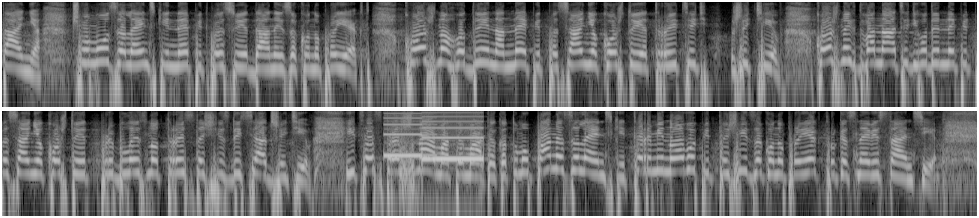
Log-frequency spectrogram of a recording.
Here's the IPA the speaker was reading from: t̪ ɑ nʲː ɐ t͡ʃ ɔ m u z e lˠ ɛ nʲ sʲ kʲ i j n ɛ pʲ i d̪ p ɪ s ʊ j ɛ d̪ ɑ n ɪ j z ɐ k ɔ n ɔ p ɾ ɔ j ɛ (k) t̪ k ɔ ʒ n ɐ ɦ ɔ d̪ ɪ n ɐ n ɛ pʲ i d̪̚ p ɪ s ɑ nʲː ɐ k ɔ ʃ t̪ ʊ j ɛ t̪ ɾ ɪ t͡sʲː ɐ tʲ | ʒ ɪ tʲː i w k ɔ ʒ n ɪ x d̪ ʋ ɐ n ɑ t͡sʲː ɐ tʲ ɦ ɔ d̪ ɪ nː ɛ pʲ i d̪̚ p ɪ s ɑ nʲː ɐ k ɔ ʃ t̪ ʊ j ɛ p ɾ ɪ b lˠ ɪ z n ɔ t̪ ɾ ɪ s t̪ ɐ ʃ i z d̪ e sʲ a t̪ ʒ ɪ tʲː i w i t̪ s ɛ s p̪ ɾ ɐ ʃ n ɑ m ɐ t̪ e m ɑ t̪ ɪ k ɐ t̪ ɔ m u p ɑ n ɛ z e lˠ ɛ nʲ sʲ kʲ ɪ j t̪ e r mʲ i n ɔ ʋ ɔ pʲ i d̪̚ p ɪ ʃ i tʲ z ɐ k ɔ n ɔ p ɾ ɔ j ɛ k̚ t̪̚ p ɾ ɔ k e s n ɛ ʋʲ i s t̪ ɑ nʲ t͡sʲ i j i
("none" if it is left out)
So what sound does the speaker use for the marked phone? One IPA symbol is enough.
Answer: k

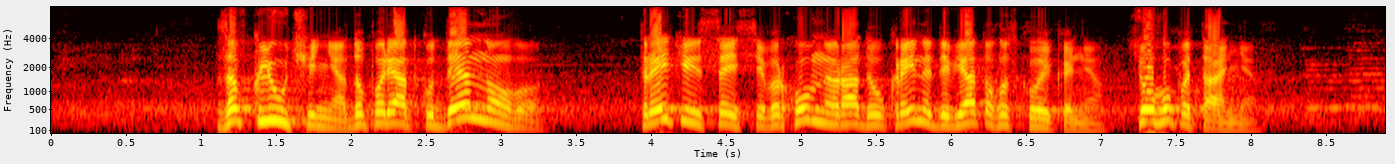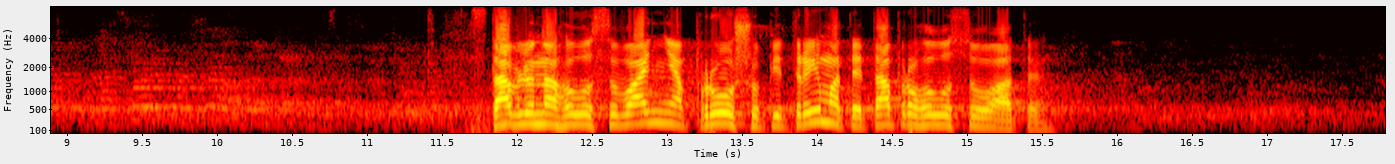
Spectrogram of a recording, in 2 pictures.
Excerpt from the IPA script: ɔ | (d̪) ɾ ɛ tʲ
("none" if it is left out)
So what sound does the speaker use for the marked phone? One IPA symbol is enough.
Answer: t̪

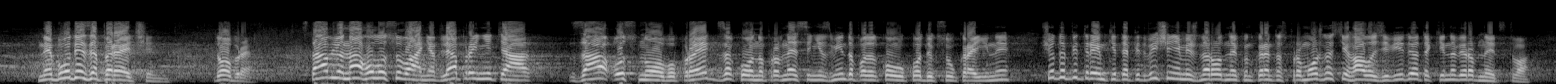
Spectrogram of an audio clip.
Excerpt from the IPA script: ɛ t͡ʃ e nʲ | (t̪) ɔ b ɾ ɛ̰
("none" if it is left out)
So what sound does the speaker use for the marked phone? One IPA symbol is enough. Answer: d̪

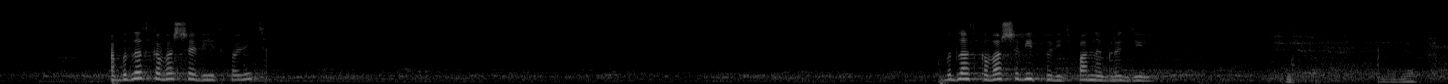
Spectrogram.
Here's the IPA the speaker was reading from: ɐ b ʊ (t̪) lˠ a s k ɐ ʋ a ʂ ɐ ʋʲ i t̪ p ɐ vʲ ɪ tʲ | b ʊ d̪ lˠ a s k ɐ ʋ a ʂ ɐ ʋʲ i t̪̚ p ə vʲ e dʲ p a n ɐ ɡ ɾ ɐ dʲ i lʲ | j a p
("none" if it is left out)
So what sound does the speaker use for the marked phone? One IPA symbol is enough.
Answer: d̪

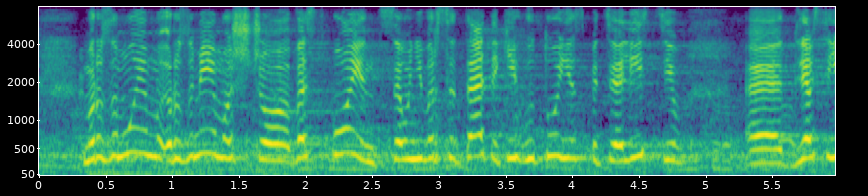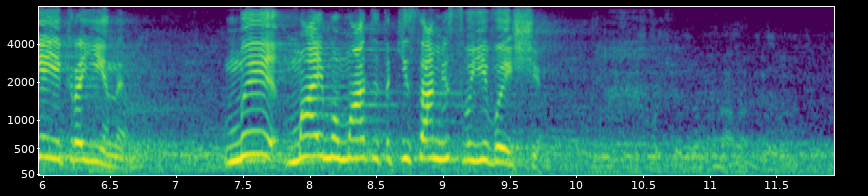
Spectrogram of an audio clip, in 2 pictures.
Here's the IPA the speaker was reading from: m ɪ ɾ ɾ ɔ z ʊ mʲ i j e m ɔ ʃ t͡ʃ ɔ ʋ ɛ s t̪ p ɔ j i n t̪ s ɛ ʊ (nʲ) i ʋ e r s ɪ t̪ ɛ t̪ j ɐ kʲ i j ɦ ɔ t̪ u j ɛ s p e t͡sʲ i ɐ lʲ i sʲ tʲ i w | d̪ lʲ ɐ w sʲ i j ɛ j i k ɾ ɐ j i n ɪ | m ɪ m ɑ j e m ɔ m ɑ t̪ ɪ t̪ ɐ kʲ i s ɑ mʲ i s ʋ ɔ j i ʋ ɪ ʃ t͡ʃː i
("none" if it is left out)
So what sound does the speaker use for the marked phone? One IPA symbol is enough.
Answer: nʲ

